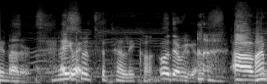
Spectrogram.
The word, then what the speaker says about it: Nusrat Fateh Ali Khan: Nusrat Fateh Ali Khan.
